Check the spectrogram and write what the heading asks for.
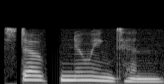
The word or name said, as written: Stoke Newington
